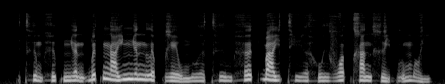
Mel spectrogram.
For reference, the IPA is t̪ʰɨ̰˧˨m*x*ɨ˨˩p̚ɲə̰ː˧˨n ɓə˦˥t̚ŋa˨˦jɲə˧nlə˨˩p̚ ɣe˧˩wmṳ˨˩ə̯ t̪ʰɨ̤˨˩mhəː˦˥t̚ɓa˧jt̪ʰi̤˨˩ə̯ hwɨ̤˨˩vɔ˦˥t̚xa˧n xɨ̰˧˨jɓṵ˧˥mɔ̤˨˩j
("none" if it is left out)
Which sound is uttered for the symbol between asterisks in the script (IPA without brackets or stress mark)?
h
